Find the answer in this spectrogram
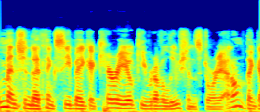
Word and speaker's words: karaoke: it's karaoke when I say it. It's the American pronunciation is karaoke.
